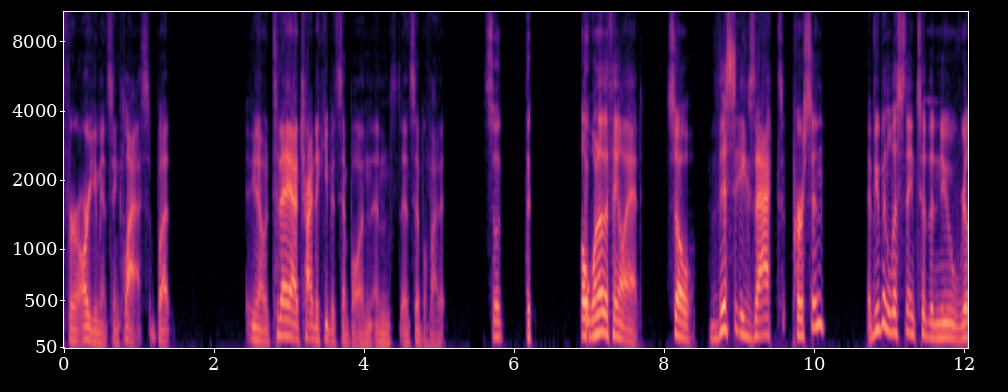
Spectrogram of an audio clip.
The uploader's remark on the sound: This was a live class recorded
